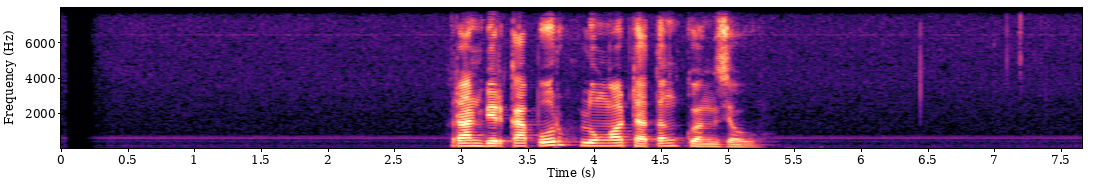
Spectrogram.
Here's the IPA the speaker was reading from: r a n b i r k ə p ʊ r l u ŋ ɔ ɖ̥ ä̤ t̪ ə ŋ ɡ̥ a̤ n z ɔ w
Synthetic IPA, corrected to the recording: r a n b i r k a p ʊ r l u ŋ ɔ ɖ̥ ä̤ t̪ ə ŋ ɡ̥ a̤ ŋ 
